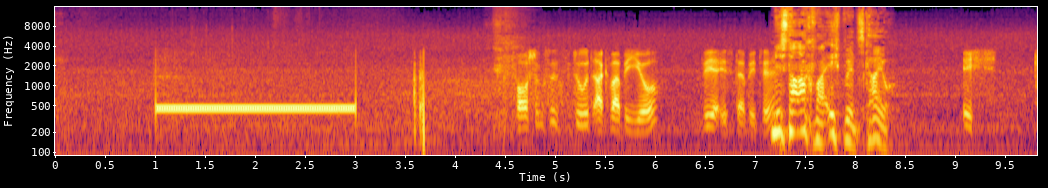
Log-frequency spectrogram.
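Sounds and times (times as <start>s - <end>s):
telephone dial tone while a call is placed: 1.0s - 3.0s
speech: 5.2s - 8.5s, 9.1s - 9.3s.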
